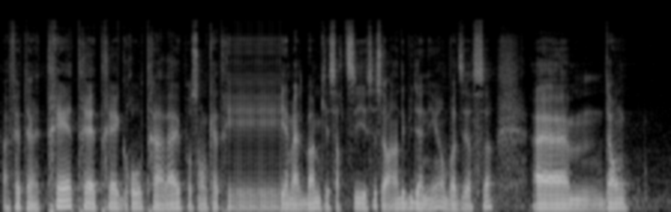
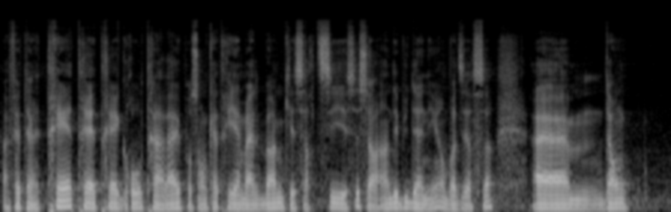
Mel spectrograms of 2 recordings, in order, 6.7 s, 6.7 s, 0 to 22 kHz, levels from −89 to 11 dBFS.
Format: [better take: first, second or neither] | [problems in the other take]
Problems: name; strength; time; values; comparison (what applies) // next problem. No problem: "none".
second | audio freezing; at 2.5 s for 0.5 s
